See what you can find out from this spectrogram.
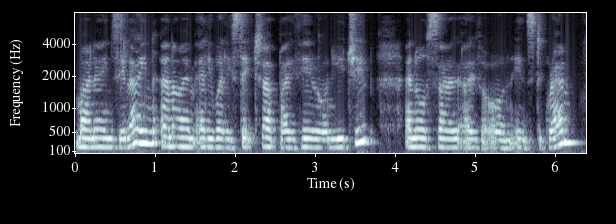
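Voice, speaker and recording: British woman, fairly low voice, stuffy and croaky, rambling casual chat, middle-aged. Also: normal speed, dark tone. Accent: British English. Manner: chatty, rambling, laughs easily. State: stuffy and croaky from a chest infection. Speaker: cross stitch vlogger.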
